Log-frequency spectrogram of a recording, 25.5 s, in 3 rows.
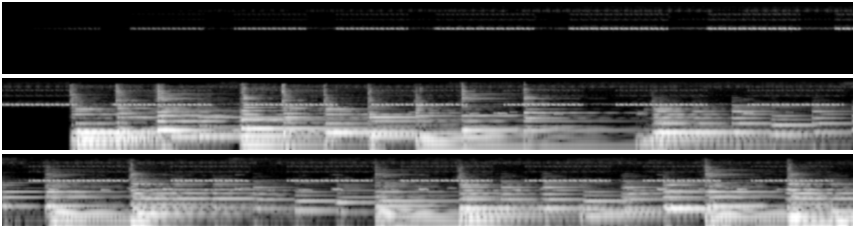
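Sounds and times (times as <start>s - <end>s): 
instrumental music: 9.2s - 25.5s.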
